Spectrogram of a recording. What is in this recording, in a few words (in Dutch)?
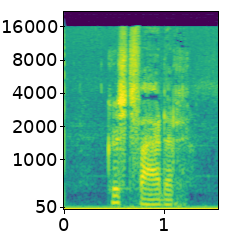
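"kustvaarder", Dutch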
